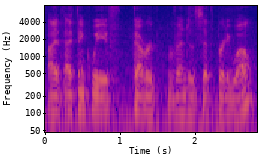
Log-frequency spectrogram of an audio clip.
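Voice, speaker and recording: A man hosting a casual podcast, asking quizzical questions in an animated way. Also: on the low side, brisk, a little hiss or hum. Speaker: podcast host.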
